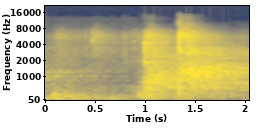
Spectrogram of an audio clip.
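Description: A cricket ball strikes with a loud thud about a second in, with a sharp crack just after it, and the sound rings on for most of a second in the large indoor hall.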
